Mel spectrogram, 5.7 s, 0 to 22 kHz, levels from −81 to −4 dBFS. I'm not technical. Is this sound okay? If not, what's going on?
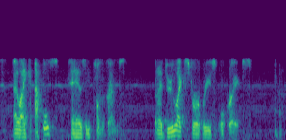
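No. The whole clip has been squeezed through the G.723.1 codec, an old internet-phone format. Heavy compression removes everything above about 3.8 kHz and smears quick sounds, so the speech is muffled and hoarse, with blurry consonants throughout.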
